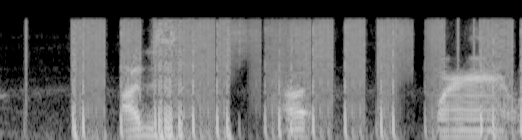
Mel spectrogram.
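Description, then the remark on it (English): Loud, harsh static crackle with a buzzing, hum-like tone coming through a computer, cutting in and out in choppy bursts. It fills the whole stretch and sounds like garbled, distorted interference. “I'm hearing like static like crazy.”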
